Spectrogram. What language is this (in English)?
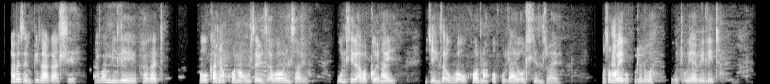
North Ndebele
